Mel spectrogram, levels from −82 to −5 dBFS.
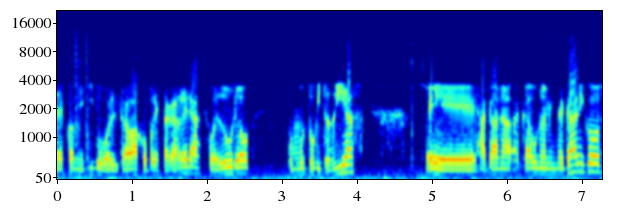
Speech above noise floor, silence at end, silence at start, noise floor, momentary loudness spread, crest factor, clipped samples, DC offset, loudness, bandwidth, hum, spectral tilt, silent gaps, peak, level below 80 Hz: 20 dB; 0 s; 0 s; -51 dBFS; 12 LU; 18 dB; under 0.1%; under 0.1%; -31 LUFS; 12 kHz; none; -5 dB/octave; none; -14 dBFS; -60 dBFS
